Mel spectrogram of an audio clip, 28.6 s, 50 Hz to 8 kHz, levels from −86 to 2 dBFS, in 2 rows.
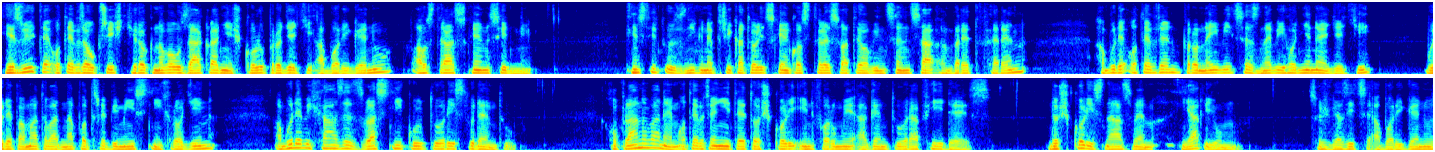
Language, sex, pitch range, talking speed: Czech, male, 95-120 Hz, 120 wpm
